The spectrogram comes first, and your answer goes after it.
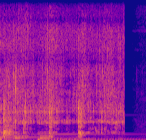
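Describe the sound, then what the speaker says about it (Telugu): Chopped onion and green chillies fry in a pan with a crackling sizzle and rhythmic stirring strokes, then the sound cuts off abruptly to near silence. "ఆనియన్ పచ్చిమిర్చి ఇలా బాగా ఫ్రై అయిన తర్వాత"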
